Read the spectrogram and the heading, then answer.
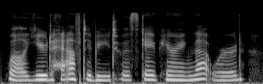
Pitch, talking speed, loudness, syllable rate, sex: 210 Hz, 230 wpm, -17 LUFS, 5.6 syllables/s, female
